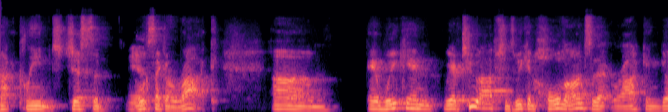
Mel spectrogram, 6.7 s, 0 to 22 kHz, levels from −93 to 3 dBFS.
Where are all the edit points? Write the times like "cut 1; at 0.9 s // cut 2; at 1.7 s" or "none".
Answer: none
